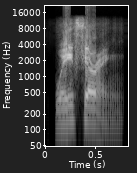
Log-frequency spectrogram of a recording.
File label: "wayfaring", American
